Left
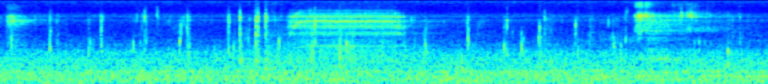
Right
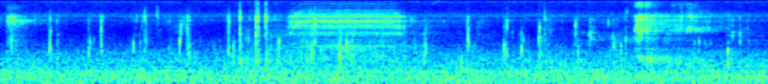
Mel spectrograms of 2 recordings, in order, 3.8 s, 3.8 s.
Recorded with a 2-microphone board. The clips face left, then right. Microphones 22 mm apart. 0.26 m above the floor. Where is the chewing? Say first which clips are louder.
Even; 45° right (ahead or behind), 5.5 m.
